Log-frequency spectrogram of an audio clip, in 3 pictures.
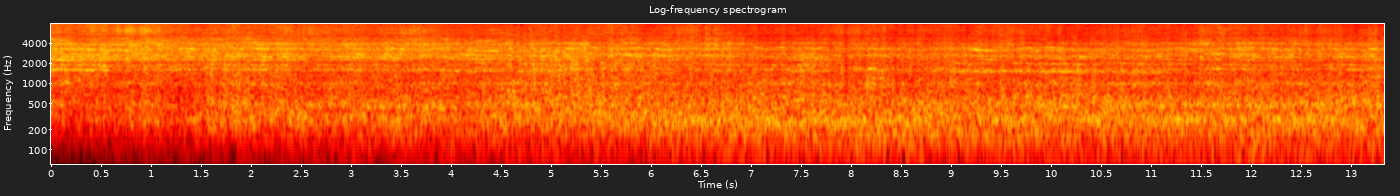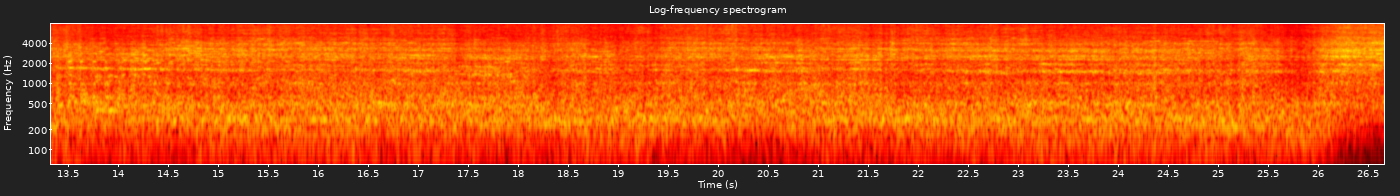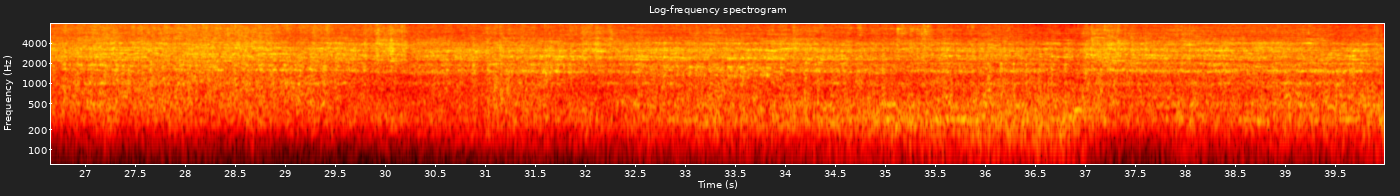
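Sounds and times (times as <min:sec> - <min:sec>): freight train rolling past: 0:00.0 - 0:39.9
train wheels on rails: 0:00.0 - 0:39.9.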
